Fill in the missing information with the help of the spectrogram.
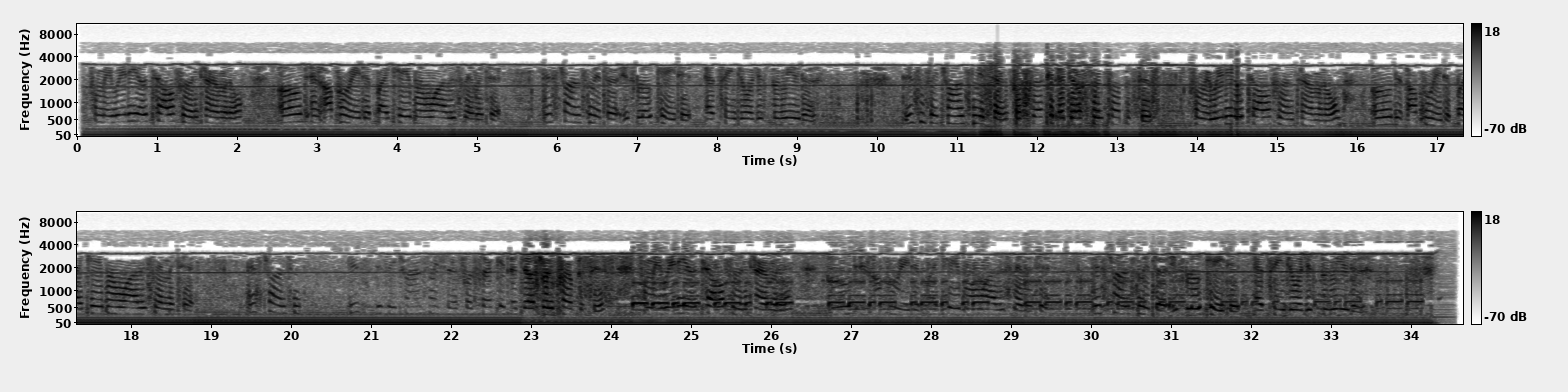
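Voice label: upper sideband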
